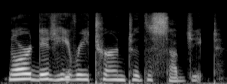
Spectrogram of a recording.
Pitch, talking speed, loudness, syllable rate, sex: 210 Hz, 185 wpm, -17 LUFS, 4.3 syllables/s, female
